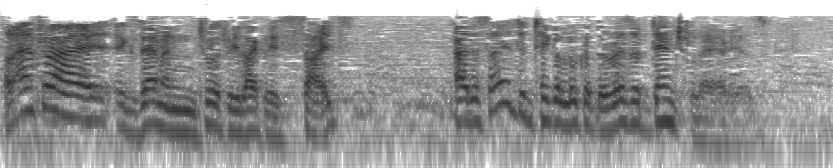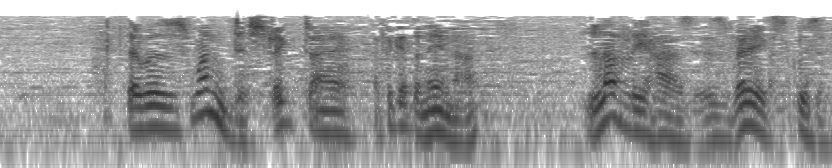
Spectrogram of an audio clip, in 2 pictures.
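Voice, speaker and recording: An actor playing a polite, probing British police inspector in a radio drama, with a measured, formal manner. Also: male voice, medium pitch, very animated. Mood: reflective. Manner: measured, courteous, formal questioning. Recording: thin phone-like radio sound, faint music.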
